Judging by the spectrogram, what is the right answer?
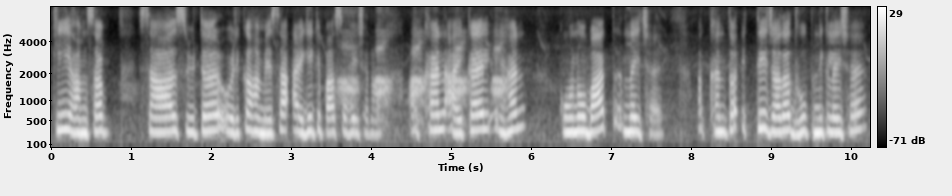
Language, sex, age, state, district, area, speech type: Maithili, female, 18-30, Bihar, Muzaffarpur, urban, spontaneous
